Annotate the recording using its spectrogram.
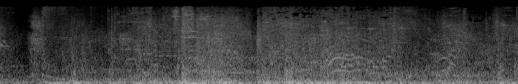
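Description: Video game spell blasts, whooshes and hits clash during a fight.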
